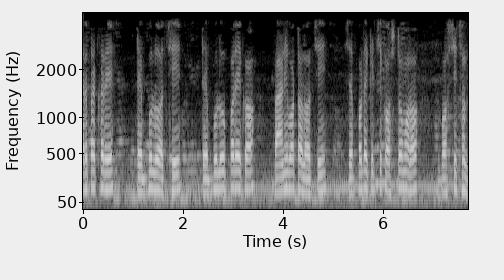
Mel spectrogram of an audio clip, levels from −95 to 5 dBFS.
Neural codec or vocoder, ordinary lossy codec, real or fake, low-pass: none; MP3, 32 kbps; real; 3.6 kHz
